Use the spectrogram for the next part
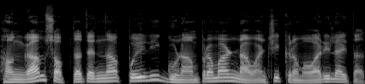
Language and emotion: Goan Konkani, neutral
